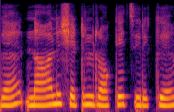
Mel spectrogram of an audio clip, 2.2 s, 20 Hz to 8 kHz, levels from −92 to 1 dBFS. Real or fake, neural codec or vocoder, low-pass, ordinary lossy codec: real; none; 7.2 kHz; none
